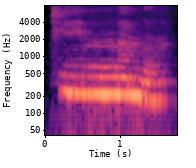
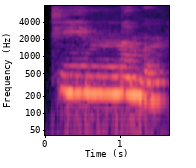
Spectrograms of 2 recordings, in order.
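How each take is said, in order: Both takes have the same delivery.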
